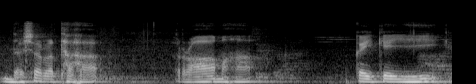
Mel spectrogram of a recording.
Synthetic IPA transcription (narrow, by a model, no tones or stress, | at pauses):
d̪ɐʃɐɾɐt̪ʰɐɦɐ | ɾaːmɐɦɐ | kɐjkejii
